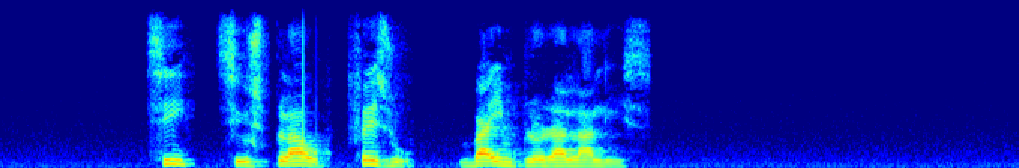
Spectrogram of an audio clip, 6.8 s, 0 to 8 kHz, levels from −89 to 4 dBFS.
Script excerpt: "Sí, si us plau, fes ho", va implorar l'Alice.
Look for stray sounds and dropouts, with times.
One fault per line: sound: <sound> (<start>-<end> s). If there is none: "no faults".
no faults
